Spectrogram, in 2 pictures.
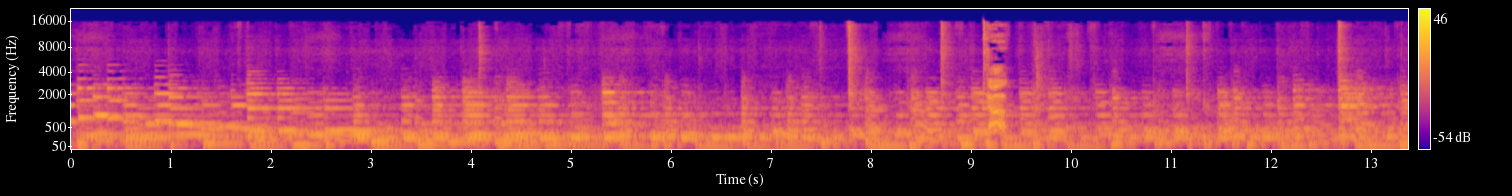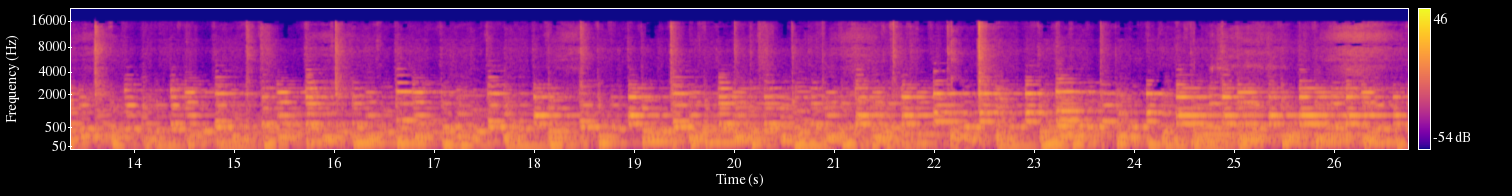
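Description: Live jazz duo of plucked upright double bass and keyboard: the bass plays a steady pulse of low notes under sustained, organ-like keyboard chords and lines.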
